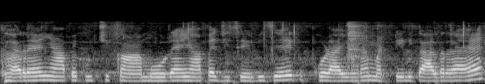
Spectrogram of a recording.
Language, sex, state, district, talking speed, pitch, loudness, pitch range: Hindi, male, Chandigarh, Chandigarh, 285 wpm, 180 Hz, -14 LUFS, 175-190 Hz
